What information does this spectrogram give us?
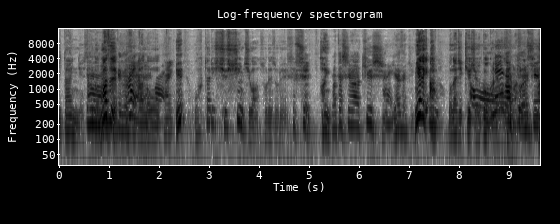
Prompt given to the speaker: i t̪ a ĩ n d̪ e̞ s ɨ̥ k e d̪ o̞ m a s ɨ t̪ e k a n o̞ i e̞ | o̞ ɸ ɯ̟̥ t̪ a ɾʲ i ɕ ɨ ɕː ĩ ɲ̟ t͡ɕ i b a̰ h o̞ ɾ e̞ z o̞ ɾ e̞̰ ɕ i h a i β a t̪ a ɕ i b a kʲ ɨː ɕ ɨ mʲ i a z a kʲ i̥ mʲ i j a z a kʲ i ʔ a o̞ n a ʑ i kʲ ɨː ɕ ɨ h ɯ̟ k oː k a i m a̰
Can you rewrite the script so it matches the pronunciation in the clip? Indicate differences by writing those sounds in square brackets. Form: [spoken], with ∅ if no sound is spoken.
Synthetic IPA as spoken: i t̪ a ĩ n d̪ e̞ s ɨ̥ k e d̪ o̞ m a [z] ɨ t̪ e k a n o̞ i e̞ | o̞ ɸ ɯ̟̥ t̪ a ɾʲ i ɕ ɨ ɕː ĩ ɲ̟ t͡ɕ i [β] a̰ [s] o̞ ɾ e̞ z o̞ ɾ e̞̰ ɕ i h a i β a t̪ a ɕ i [β] a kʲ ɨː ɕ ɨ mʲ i a z a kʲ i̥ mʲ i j a z a kʲ i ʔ a o̞ n a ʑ i kʲ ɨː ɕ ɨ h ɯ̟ k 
